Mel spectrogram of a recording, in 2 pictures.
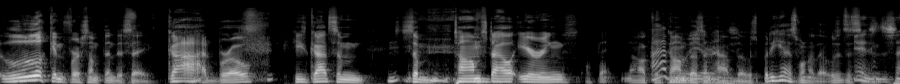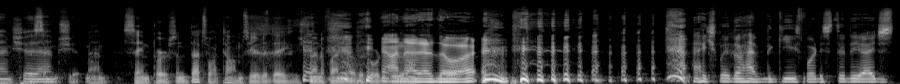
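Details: Adult man; ordinary speech.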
